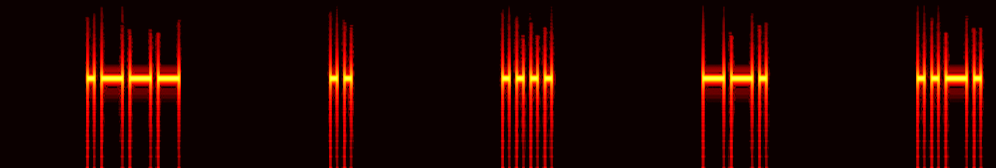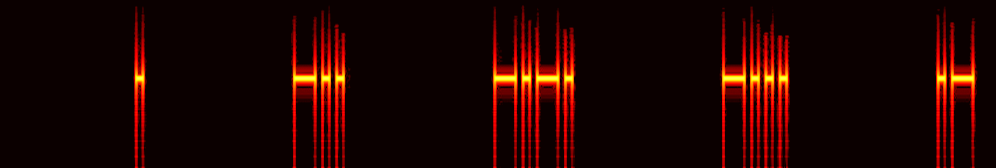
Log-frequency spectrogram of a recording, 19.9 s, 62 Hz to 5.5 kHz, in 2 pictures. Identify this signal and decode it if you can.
Morse code, heard as a keyed tone, about 17 wpm, spaced as for 5 wpm, 680 Hz. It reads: JIHGFEDCBA
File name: k7qo / Lesson15(A-J)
